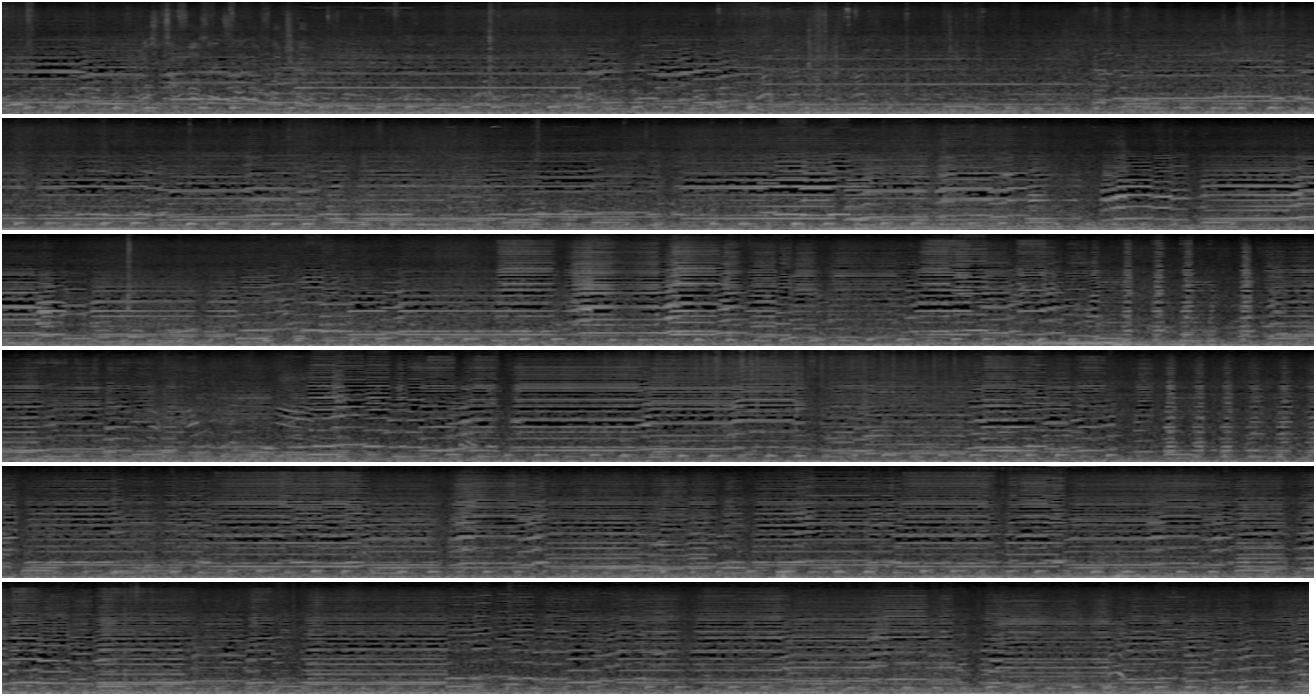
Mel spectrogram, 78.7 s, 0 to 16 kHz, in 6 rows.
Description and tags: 120114 street musicians
Two street musicians from eastern europe sitting on the sidewalk of a shopping street in a suburb of Cologne playing a simple well known tune with guitar and accordeon just repeating one single harmonic sequence of the song all the time. Zoom H4n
